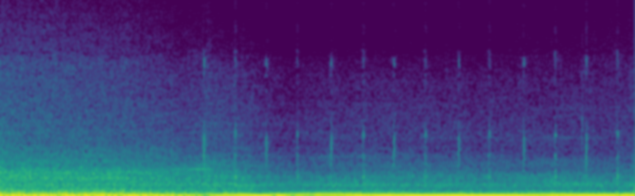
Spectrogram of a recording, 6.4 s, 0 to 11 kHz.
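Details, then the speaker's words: BMW N54 after 6-speed automatic to DCT swap, first drive: low drone builds pulling away slowly with fast light rattling chatter; driveline shudder, owner suspects flywheel chatter or possibly wheels, unconfirmed. "[Music] ah can hear that flywheel shutter chatter whatever it is"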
